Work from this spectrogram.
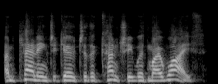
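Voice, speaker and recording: A man voicing a calm, probing middle-aged police chief in audiobook dialogue, deliberate and laconic. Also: high-pitched, no room sound, clean studio sound, voice pushed up. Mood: guarded.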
